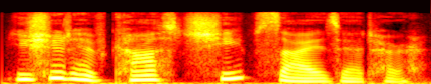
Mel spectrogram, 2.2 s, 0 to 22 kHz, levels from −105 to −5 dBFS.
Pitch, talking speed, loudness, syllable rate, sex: 200 Hz, 225 wpm, -14 LUFS, 4.0 syllables/s, female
